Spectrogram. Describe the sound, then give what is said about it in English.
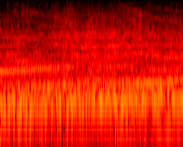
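The Caltex race car driven by Maximilian Götz in an iRacing race drones steadily as it peels off into pit lane, its pitch climbing slightly as it pulls along at moderate speed, with no one talking over it. “So, yeah, he'll unpick the secret iRacing shortcut at some point to get himself to the front as Maximilian Götz peels the Caltex car off into pit lane.”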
